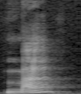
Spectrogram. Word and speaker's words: malade: Malade, and the E at the end is silent because there are more than one consonant.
